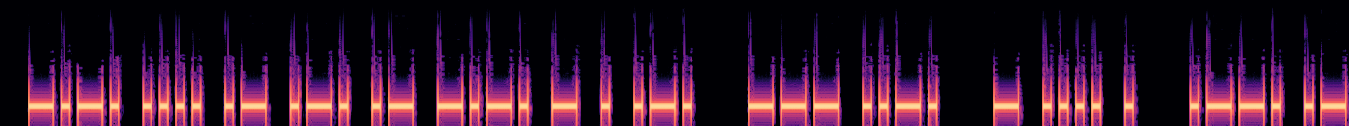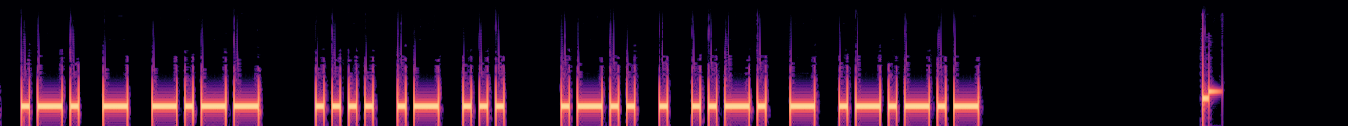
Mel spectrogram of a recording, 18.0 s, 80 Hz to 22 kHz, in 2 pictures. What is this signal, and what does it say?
Morse code, heard as a keyed tone, about 22 wpm, 700 Hz. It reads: CHARACTER OF THE PARTY HAS LEFT.
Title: Sentences from Top 1500 Words 22wpm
